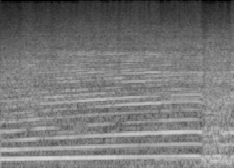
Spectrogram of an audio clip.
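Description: J.R. Hildebrandt's National Guard-sponsored IndyCar screams at a steady high pitch from onboard at Sao Paulo, loud and continuous, then the tone drops sharply near the end as the engine comes off.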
